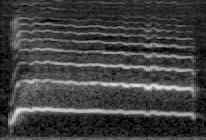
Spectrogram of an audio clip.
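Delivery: very high, loud goblin shriek; goblin scream. A narrator's reading. Goblins cheering their boss, high shriek. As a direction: shriek like a gleeful goblin mob. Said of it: "screamed the goblins".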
